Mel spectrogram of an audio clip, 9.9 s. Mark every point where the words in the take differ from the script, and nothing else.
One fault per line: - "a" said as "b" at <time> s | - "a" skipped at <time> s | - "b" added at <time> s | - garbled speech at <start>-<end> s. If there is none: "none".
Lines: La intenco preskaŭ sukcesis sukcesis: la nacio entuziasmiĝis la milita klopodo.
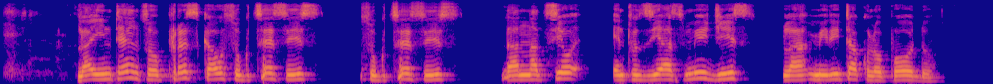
none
